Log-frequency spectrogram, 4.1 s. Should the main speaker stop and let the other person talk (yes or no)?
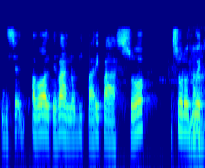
no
